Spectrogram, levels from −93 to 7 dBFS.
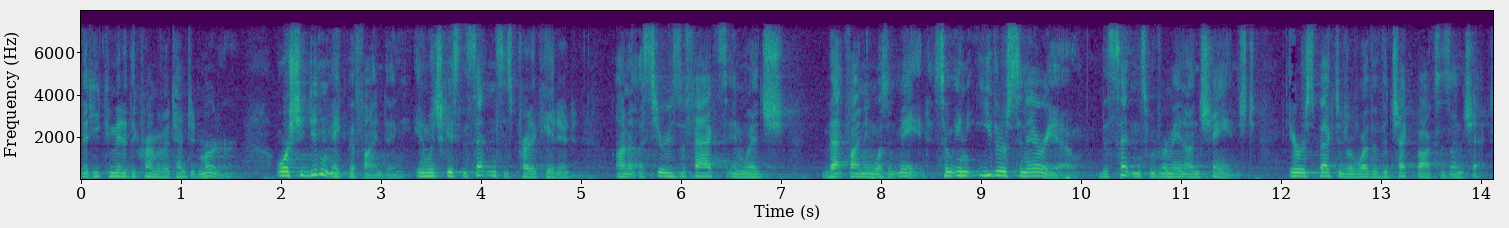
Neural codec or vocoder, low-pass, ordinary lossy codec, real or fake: none; 7.2 kHz; AAC, 48 kbps; real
